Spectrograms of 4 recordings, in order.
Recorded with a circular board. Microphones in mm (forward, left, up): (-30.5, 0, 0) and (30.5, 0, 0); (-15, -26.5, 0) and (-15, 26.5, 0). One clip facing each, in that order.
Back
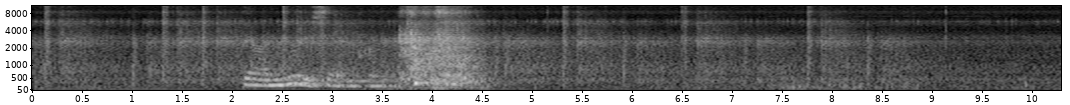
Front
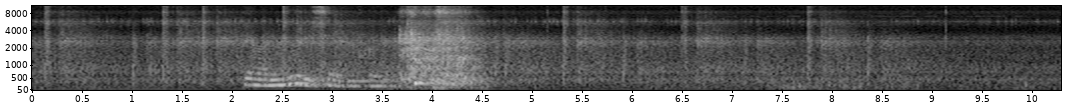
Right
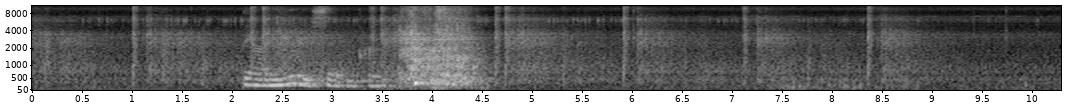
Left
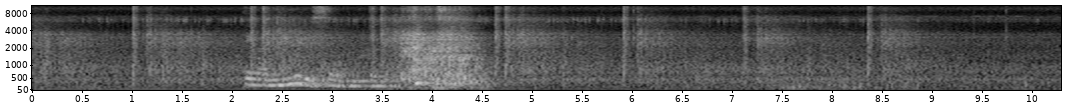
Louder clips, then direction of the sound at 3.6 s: Back 1 dB, right 4 dB; 95° right.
